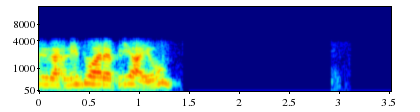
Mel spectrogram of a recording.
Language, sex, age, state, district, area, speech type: Dogri, female, 30-45, Jammu and Kashmir, Udhampur, rural, conversation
